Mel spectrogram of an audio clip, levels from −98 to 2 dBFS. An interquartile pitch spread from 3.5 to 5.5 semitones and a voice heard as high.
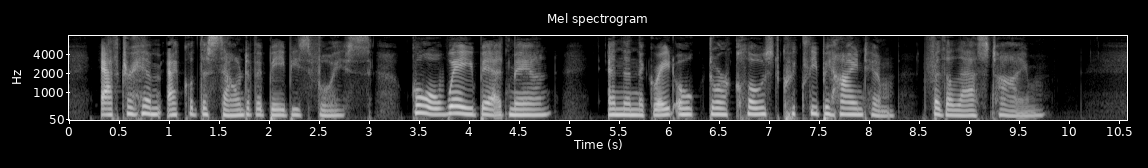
No: narrow, 2.4 semitones; high, 205 Hz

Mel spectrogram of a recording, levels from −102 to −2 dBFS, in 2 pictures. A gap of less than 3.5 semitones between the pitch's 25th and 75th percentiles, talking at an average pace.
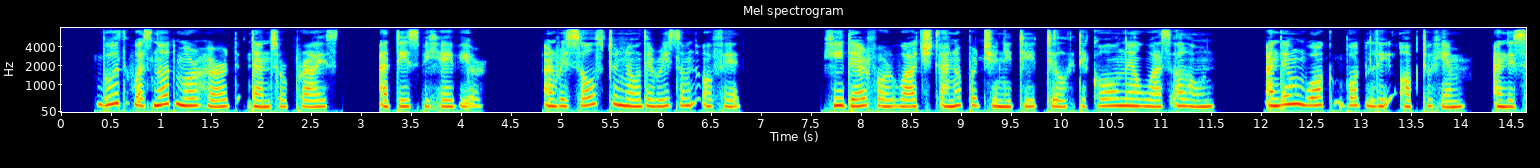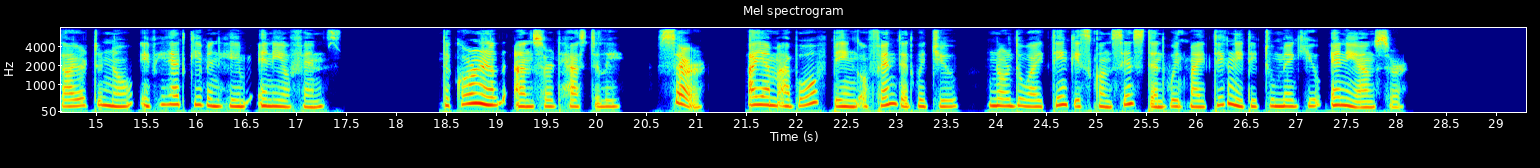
Yes: narrow, 2.6 semitones; average, 145 wpm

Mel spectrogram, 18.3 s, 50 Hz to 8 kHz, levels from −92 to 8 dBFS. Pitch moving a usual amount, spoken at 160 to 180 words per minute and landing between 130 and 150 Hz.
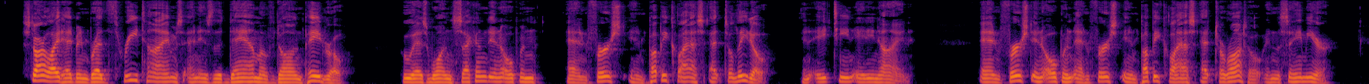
No: average, 3.0 semitones; average, 140 wpm; low, 135 Hz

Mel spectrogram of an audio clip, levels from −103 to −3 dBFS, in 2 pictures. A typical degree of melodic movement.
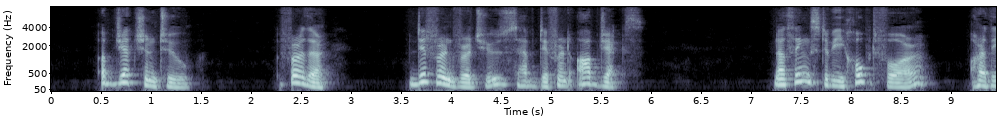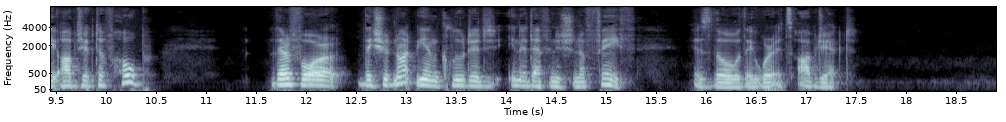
No: wide, 6.5 semitones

